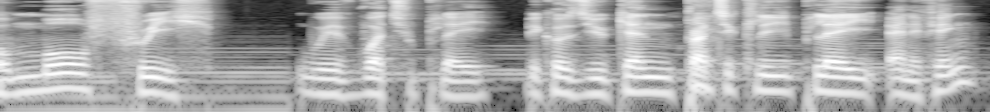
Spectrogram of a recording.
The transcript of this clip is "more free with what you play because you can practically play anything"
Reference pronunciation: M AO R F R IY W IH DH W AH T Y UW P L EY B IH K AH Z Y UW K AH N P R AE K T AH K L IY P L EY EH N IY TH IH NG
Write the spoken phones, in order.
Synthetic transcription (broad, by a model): M AO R F R IY W IH DH W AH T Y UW P L EY B IH K AH Z Y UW K AH N P R AE K T AH K L IY P L EY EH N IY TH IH NG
